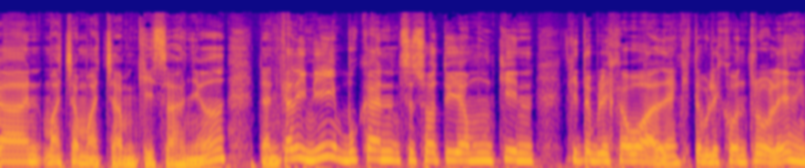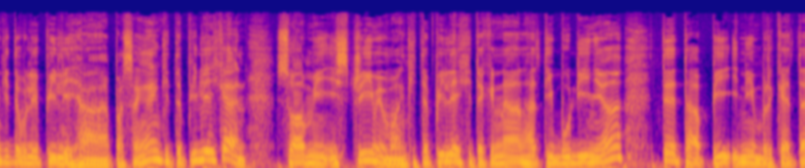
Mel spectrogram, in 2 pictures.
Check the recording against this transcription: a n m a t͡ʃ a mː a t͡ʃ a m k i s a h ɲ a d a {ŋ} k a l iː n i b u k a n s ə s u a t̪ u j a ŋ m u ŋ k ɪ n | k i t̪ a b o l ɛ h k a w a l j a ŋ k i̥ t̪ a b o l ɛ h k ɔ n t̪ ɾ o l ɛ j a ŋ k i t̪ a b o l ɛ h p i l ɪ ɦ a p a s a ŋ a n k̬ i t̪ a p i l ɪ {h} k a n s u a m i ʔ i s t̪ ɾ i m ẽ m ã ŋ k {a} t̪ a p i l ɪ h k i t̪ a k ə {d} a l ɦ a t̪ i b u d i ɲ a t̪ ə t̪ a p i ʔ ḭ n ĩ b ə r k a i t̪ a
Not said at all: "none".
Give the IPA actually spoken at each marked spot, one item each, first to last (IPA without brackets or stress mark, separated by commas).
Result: n, h, i, n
